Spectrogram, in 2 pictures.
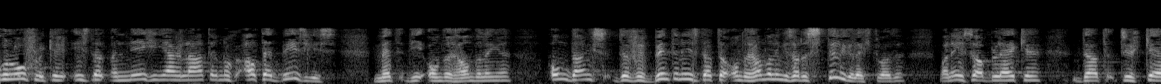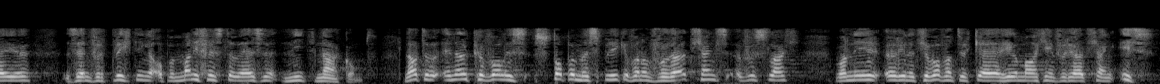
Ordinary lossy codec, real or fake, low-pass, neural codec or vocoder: none; real; 5.4 kHz; none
